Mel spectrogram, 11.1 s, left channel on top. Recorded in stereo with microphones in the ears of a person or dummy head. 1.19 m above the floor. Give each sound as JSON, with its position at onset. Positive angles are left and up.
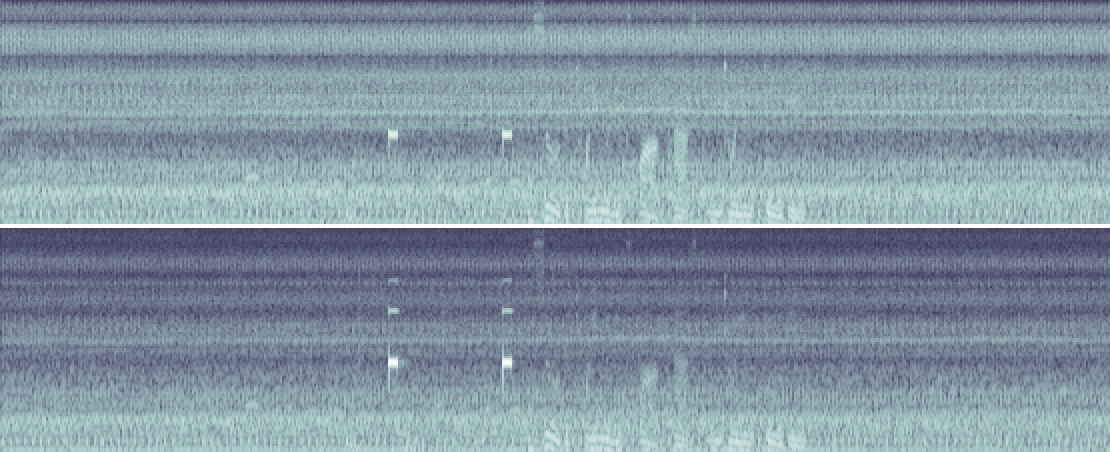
{"t": 0.0, "sound": "an engine running", "side_deg": 80}
{"t": 3.9, "sound": "a camera shutter", "side_deg": -30}
{"t": 5.2, "sound": "a man speaking", "side_deg": 50}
